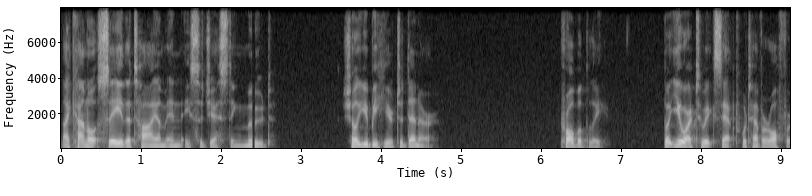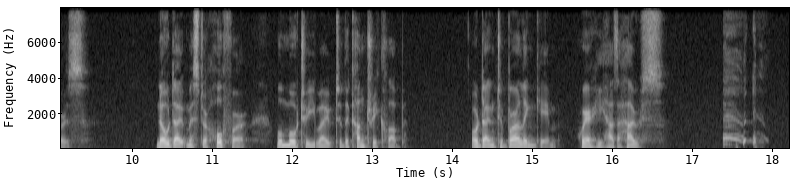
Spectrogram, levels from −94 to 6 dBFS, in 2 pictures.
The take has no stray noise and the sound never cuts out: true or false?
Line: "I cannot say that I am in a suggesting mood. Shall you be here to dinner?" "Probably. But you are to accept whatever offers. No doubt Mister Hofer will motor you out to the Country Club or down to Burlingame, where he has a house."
false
